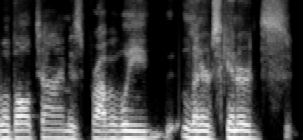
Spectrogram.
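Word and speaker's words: Lynyrd Skynyrd: all time is probably leonard skinner's pronounced leonard skinner is actually the title of it but if i had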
